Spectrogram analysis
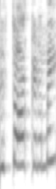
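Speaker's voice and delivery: put-on squeaky, shrill toddler voice acting tough. Shout-out to his cousin, doing a baby Robert De Niro impression. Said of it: "I once did an impression of a baby Italian Robert De Niro".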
